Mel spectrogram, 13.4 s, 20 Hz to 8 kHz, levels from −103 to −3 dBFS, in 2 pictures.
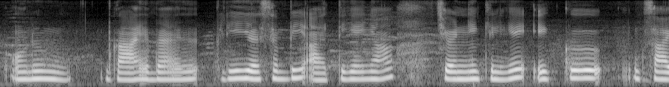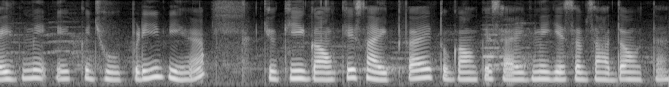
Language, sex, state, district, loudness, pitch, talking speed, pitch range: Hindi, female, Bihar, Muzaffarpur, -22 LUFS, 215 Hz, 175 wpm, 205-230 Hz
